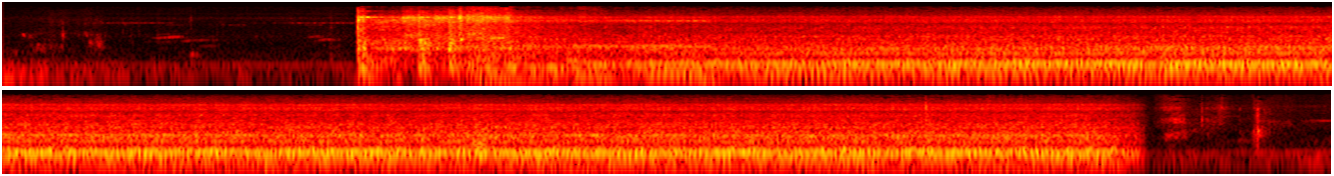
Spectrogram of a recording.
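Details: Car jump-started with a portable power bank jump starter (red to positive, black to negative): a brief crank, then a clean catch and a smooth, even idle for about ten seconds before shutting off. It is a healthy start.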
